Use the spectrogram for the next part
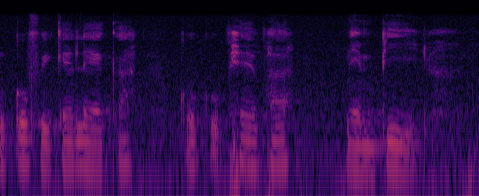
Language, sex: Zulu, male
